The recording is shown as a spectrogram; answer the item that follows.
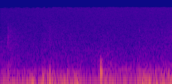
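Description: Steady low electrical hum from the microphone's sound system, with soft irregular low knocks.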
